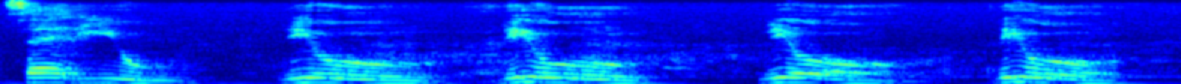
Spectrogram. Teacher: Você vê que o I praticamente vai só mesmo acompanhando.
